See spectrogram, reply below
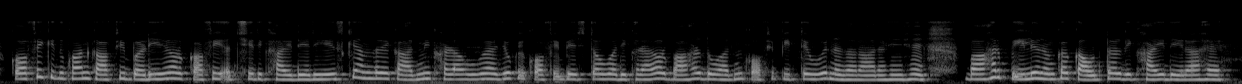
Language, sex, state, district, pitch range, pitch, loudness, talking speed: Hindi, female, Chhattisgarh, Rajnandgaon, 225-260 Hz, 240 Hz, -31 LUFS, 230 wpm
